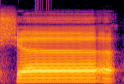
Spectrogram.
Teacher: یہاں پر مد متصل ہے شاء، 4 الف کی مقدار کے برابر کھینچ کر پڑھیں گے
